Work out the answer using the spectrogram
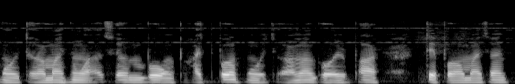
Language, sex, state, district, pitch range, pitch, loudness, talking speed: Mizo, female, Mizoram, Aizawl, 100-105 Hz, 100 Hz, -18 LUFS, 140 wpm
